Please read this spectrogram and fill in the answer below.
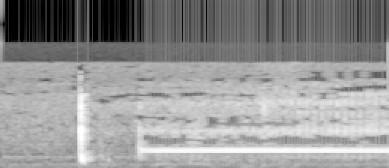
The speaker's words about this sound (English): His phone is ringing.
